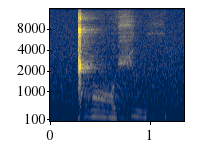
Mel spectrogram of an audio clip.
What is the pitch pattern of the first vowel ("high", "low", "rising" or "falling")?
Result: falling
